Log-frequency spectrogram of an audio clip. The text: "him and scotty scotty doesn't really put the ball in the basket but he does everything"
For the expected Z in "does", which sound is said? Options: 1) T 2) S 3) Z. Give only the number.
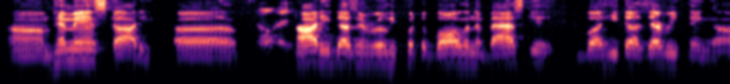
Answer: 3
